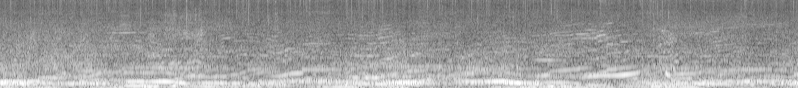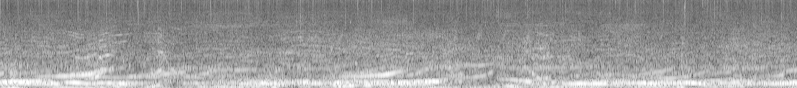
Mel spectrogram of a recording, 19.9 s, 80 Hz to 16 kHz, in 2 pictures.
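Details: Humpback whales recorded in February 2011 off western Maui: a busy chorus of looping whoops, short upswept chirps and deep sustained groans, overlapping continuously with rhythmic swells in loudness.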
